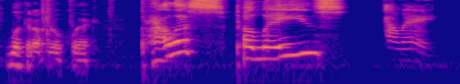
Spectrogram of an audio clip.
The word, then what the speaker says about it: Palais: Palace? Palais? Palais.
